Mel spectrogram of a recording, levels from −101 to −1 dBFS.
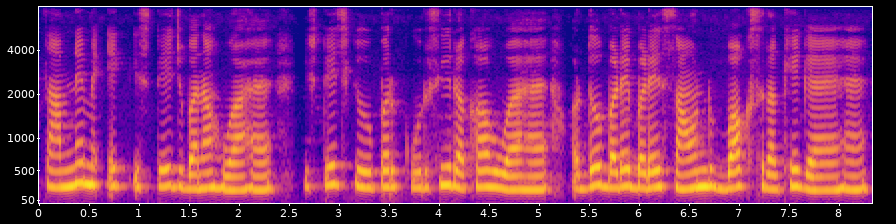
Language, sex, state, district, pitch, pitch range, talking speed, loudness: Hindi, female, Jharkhand, Garhwa, 245 Hz, 225-260 Hz, 165 wpm, -16 LUFS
